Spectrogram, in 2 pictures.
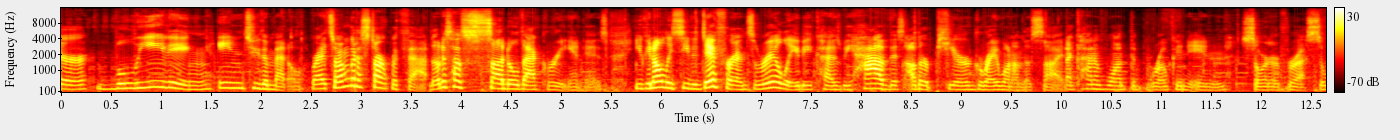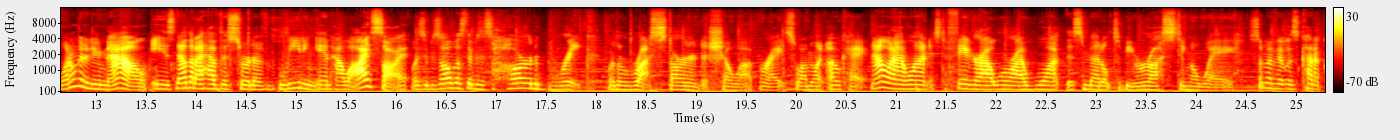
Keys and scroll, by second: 9.3 ctrl+z, 11.0 ctrl+z.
